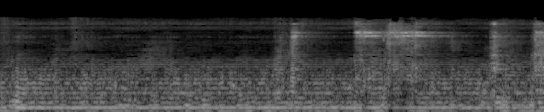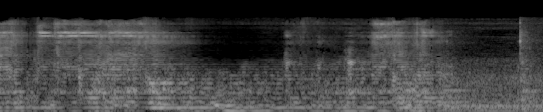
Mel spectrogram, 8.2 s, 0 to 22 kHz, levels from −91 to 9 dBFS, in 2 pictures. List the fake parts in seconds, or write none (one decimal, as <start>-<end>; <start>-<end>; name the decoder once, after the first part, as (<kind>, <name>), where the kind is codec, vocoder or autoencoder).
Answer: 0.0-7.4 (vocoder, BigVGAN v2)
